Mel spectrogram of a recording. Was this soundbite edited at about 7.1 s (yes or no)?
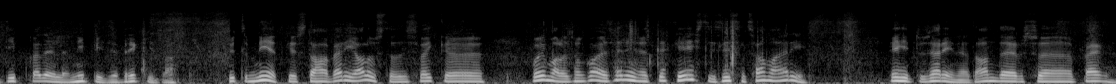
no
